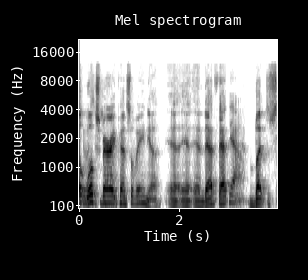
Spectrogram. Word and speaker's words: Wilkes-Barre: Wilkes-Barre, Pennsylvania. And and that that Yeah. But some say it's Wilkes-Barre.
